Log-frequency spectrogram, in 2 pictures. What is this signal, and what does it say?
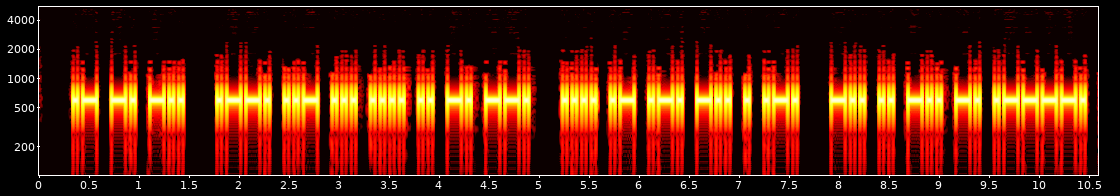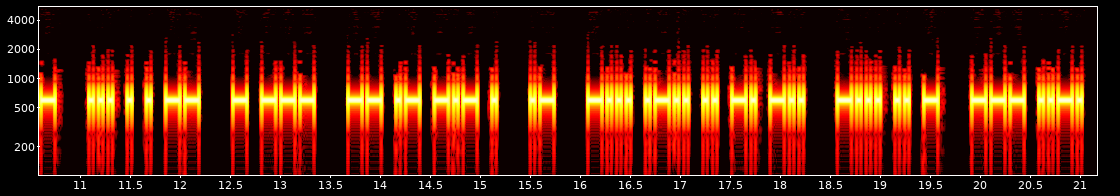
Morse code, heard as a keyed tone, about 25 wpm, 600 Hz. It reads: AND PUSHING HARDER DIDN'T SEEM TO MAKE A BLIND BIT OF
